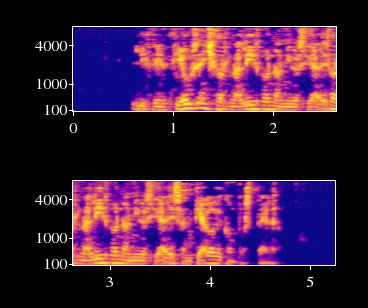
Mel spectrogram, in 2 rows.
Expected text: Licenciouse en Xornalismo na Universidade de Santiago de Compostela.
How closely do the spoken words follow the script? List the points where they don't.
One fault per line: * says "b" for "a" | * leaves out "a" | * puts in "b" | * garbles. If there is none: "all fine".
* puts in "Xornalismo na Universidade"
